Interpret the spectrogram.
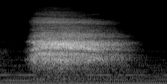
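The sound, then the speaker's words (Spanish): A single deep, forceful exhalation rushes out for about a second, breathy and airy, starting abruptly and tapering off softly, with no talking; a deep-exhalation breathing exercise. “con que vayas haciendo esta respiración de exhalación profunda,”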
